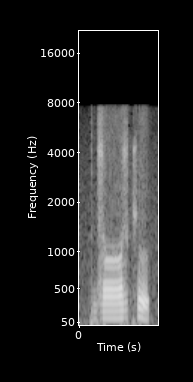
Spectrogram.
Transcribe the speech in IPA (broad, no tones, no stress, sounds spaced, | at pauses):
d͡z ɔː z t͡ʃ ũ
